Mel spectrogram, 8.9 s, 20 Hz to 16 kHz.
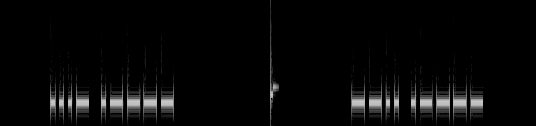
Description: Morse code, heard as a keyed tone, about 17 wpm, 700 Hz. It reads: V1 Z1
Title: Single-Letter Single-Number 17wpm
